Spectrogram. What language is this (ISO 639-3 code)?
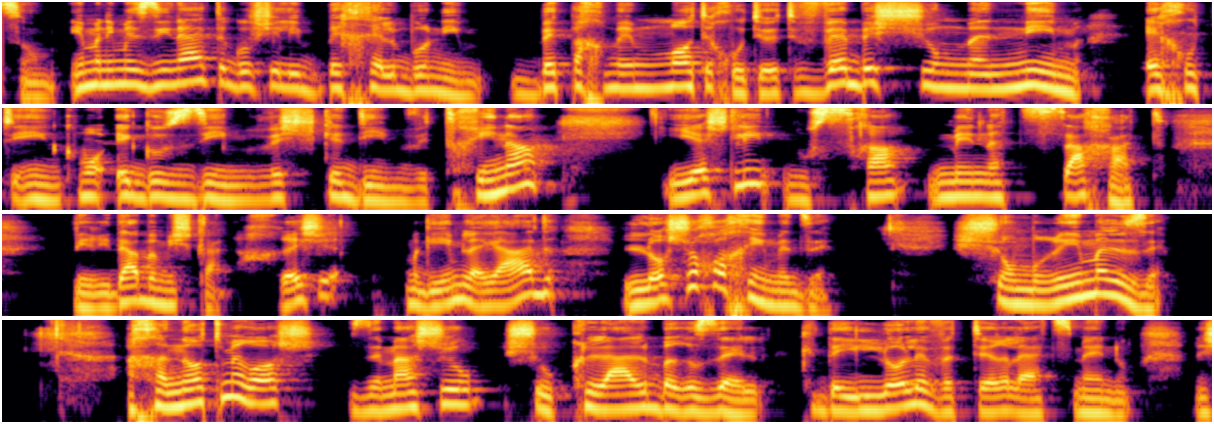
heb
